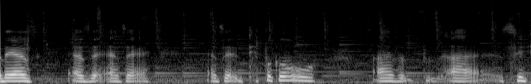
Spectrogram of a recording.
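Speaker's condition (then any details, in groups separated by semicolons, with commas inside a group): Cerebral palsy; from birth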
